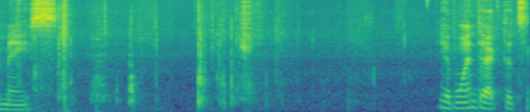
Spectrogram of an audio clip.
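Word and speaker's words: Myss: cards by carolyn mace her last name is spelled m-y-s-s but it's pronounced mace looks like miss pronounced mace you have one deck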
